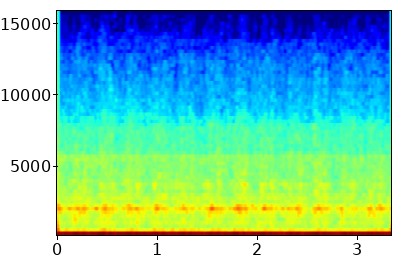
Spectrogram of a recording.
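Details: 1957 Chevrolet Bel Air, 327 V8 with TH400, cold start at 78 degrees, idling around 900–1,000 rpm with a steady deep, slightly loping beat; normal cold idle from a lumpy cam, expected to calm as it warms.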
